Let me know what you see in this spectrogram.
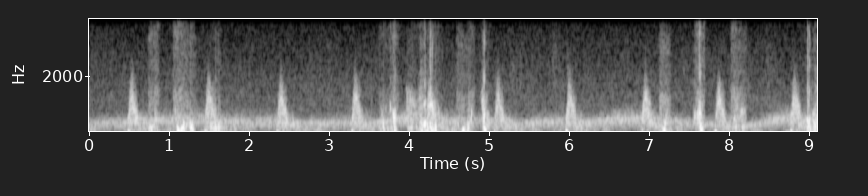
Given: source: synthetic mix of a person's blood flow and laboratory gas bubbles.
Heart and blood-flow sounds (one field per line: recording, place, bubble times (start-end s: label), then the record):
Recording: Doppler ultrasound of blood flow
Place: subclavian vein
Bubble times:
0.74-0.90 s: bubbles
1.05-1.34 s: bubbles
1.50-1.67 s: bubbles
3.62-3.89 s: bubbles
3.95-4.43 s: bubbles
4.58-4.82 s: bubbles
4.88-5.03 s: bubbles
7.12-7.27 s: bubbles
7.54-7.71 s: bubbles
8.02-8.22 s: bubbles
8.94-9.11 s: bubbles
From the record:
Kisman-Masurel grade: 223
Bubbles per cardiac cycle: several, 3 to 8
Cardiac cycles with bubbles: 10 to 50%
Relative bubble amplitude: loud (0.450 to 0.775)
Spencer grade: 2 (many but less than half of the cardiac periods contain bubble signals, singularly or in groups)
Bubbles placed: anywhere in the cardiac cycle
